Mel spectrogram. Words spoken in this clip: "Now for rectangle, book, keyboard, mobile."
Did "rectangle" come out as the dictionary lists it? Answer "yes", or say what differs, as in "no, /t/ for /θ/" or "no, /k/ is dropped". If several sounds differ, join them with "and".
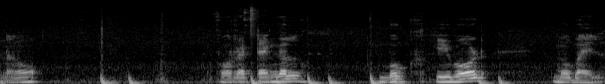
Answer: no, /k/ is dropped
